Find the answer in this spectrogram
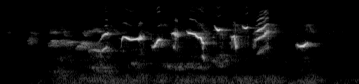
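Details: Morning practice singing of an Oriental magpie-robin in competition style: soft scratchy notes open into a quick string of loud, varied whistles and upward flicks, ending with one separate clear note.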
